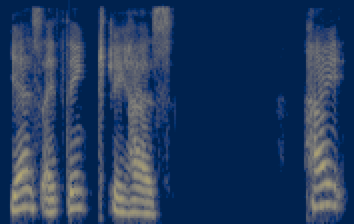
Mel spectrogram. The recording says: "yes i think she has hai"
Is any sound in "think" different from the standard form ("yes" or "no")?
no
